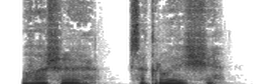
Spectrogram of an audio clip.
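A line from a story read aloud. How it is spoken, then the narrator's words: Whisper. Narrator (Russian): прошептал Дантес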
